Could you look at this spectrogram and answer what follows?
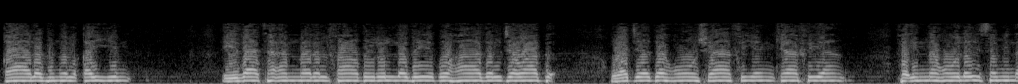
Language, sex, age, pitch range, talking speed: Arabic, male, 30-49, 170-175 Hz, 90 wpm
